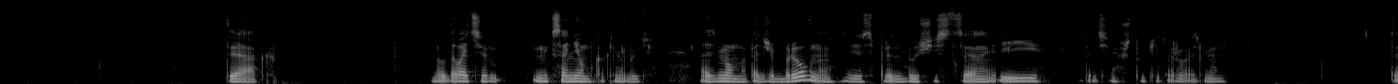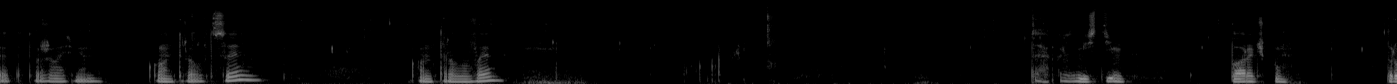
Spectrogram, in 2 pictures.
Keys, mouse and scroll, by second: 6.1-6.5 scroll down 3, 6.5 click, 7.1-8.8 drag, 9.0 scroll down 1, 9.3-9.8 shift+middle drag, 9.8-10.6 scroll up 7, 10.6 click, 10.9-11.5 middle drag, 11.5-12.2 scroll down 3, 12.2-12.6 middle drag, 12.6-13.3 scroll up 3, 13.3 scroll up 1, 13.5 shift+click, 14.3 shift+click, 14.7 shift+click, 15.8 ctrl+c, 16.0 click, 16.9 click, 17.9 click, 18.3 ctrl+v, 18.8 click, 19.3 click, 21.0 KP_7, 22.2 g, 24.3 click, 24.6 g, 26.4 g, 27.6 g.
